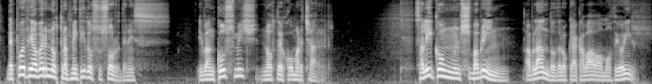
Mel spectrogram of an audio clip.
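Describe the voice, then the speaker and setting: Speaking at a fairly slow pace with a dramatic tone, a man with a medium-pitched voice makes very wide pitch swings and takes long, frequent pauses in a very clean recording with a silent background. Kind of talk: literary audiobook reading, with a conversational intro and recap. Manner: measured storyteller's pace, shifting to dramatic, emotive delivery in dialogue.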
